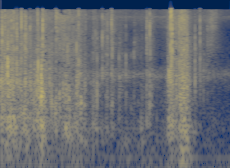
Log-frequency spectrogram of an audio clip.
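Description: Clear plastic packaging bag crinkling as it is handled, a dense crackle that thins out after about a second, with a brief louder rustle near the end.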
